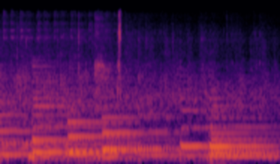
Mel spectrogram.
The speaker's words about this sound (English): Clap for them. Clap for them. Clap for them. Clap for them.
